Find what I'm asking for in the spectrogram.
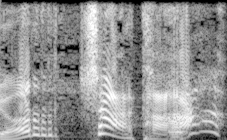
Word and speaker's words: Horchata: Je prononce pas assez. Horchata! – Horchata. Horchata. Tu peux le dire ouais, comme ça, avec le petit accent et tout.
